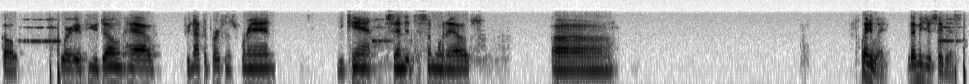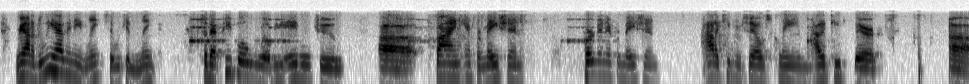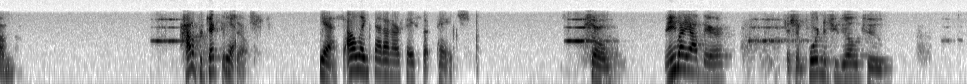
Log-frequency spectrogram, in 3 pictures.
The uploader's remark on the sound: Tonight Live from California Lock Down. Live-callers.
